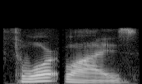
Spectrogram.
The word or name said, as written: thwartwise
